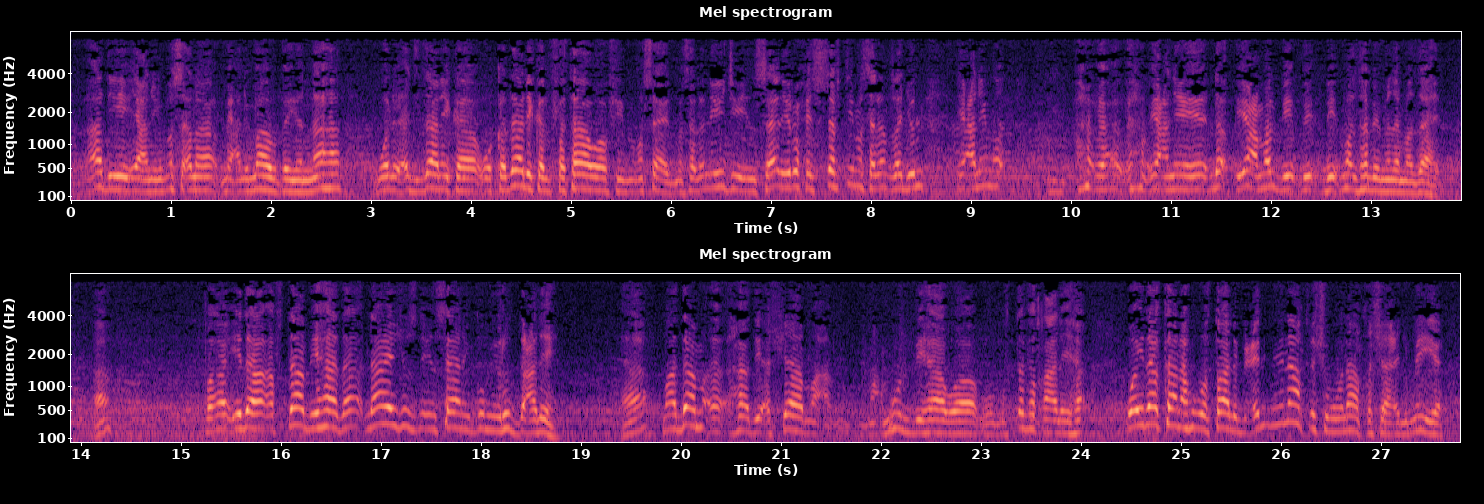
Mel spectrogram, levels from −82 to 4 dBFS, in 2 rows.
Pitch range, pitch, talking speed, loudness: 170-215 Hz, 190 Hz, 110 wpm, -21 LUFS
